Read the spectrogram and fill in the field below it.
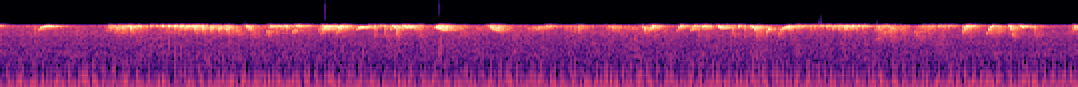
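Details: Black siskin giving a fast, continuous twittering song of high, scratchy chirps and short trills, swelling in bursts about every second, over a faint low background hum.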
